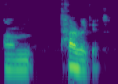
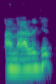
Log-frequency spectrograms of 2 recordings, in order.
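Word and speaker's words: an t-airgead: So arrogate means money, but when we say the money, we say antarrogate. Not anarrogate, but antarrogate. So that's that.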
